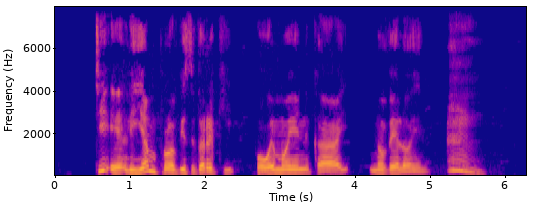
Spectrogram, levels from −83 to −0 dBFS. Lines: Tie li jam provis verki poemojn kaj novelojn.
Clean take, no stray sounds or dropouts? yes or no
no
